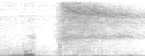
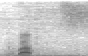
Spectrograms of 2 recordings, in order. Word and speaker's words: Boots: Boots. Tadi ada yang koreksi bacanya Boots. Boots. Bukan Bats. Emang Boots.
